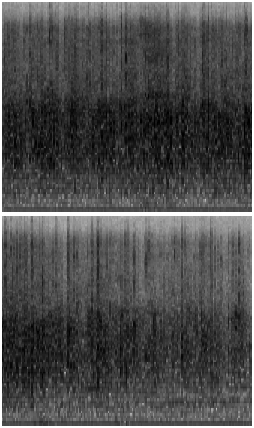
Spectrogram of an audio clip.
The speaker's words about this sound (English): Come on, clap your hands to the Lord today.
